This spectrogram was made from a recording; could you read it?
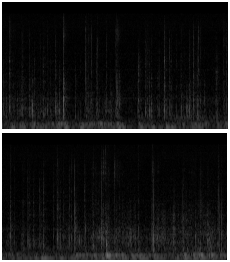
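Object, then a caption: Molded plastic toy case tapped and scratched with fingernails. Long painted nails of both hands tap and scratch a hollow black molded plastic coffin-shaped case for a Monster High Neon Frights Draculaura doll, lying flat, with a lattice front and pink and yellow plastic compartment doors. Quick, dry clicks and scratchy ticks come in an irregular patter over a steady low hum.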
